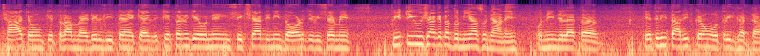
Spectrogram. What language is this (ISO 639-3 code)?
snd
